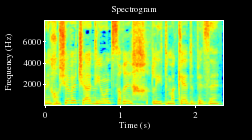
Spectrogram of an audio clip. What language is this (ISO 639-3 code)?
heb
